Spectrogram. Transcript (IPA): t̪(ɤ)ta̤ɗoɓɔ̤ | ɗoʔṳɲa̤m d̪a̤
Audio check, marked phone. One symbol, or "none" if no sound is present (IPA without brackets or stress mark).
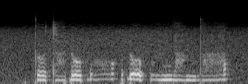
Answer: ɤ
